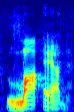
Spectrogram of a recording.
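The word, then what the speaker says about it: לָעַד: La'ad or excuse me, let's get the the pronunciation correct on this. La'ad.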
